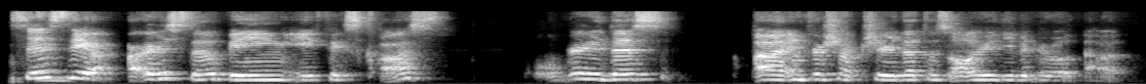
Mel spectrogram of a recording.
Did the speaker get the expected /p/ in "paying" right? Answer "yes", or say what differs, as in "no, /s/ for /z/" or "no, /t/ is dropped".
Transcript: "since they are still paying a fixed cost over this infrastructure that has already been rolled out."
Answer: no, /b/ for /p/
